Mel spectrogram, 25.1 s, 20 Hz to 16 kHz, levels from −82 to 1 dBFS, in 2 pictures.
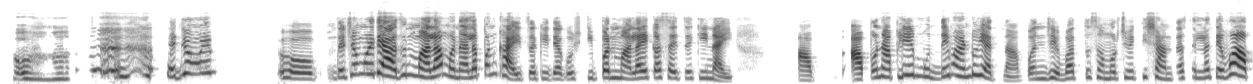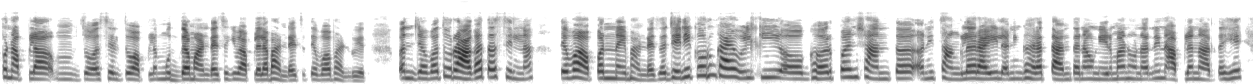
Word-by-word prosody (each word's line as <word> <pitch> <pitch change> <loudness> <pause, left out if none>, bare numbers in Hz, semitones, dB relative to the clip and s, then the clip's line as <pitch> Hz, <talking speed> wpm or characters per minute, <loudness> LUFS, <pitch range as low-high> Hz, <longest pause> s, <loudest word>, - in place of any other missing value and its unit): हो, 260 0 -3
हो. 245 0 -14 1.0
त्याच्यामुळे - - -2 0.8
हो. 265 -3 -2 0.2
त्याच्यामुळे 450 +9 -1
ते - - +8
अजून 430 +5 -2
मला 360 +1 +9
मनाला 335 -1 +2
पण 440 +1 -5
खायचं, 265 - +3
की 270 - -9
त्या 255 - -1
गोष्टीपण 290 +4 -4
मला 275 +1 +4
एक 310 +1 +1
असायचं, 295 -3 -5
की 290 -1 -6
नाही. - - +1 1.2
आपण 245 +9 +3
आपले 345 +5 +2
मुद्दे 355 -1 -4
भांडूयात 390 -5 0
ना, 175 -2 -8
पण 260 +1 -8
जेव्हा 275 -1 -4
तो - - -12
समोरची 285 0 -10
व्यक्ती 300 +3 -11
शांत 260 -5 -4
असेल 305 +1 -12
ना, 320 - -5
तेव्हा 350 +8 +5
आपण 345 -3 +2
आपला 265 -2 +2 0.4
जो 250 - -7
असेल 240 +3 -5
तो 255 - -5
आपला 235 +1 -3
मुद्दा 250 -1 +2
मांडायचा 230 +1 -1
किंवा 250 -1 -3
आपल्याला 225 +1 0
भांडायचा 225 -4 -3
तेव्हा 225 -1 -4
भांडूयात. 185 -6 -10 0.3
पण 285 - -1
जेव्हा 280 +1 -2
तो 365 -2 -6
रागात 310 +3 +8
असेल 330 -4 -4
ना, 255 +1 -3 0.3
तेव्हा 300 +2 +5
आपण 285 +3 +1
नाही 270 -1 +2
भांडायचा. 220 -1 -4
जेणेकरून 365 +7 0
काय 365 -3 +6
होईल, 300 -3 -4
की 325 0 -5
अ, 265 -3 -2
घर 270 -2 -1
पण 335 0 -1
शांत 260 +1 -1
आणि 275 0 -3
चांगलं 255 +2 0
राहील 265 0 +3
आणि 250 +2 -5
घरात 265 -2 -1
ताण-तणाव 255 +2 +1
निर्माण 250 +2 -3
होणार 255 -1 -4
नाही 285 +2 -7
आणि 245 - +4
आपलं 255 +3 -1
नातं 245 0 -2
हे 310 - -3
275 Hz, 185 wpm, -23 LUFS, 250-325 Hz, 1.2 s, मला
